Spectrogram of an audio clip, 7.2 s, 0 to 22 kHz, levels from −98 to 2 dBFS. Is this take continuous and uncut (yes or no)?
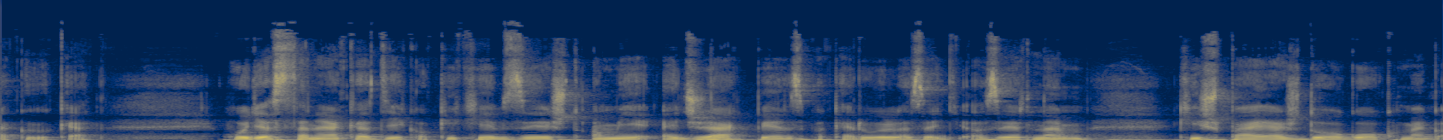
yes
